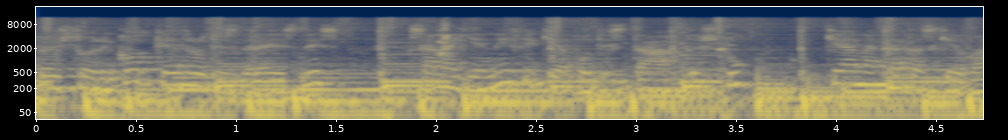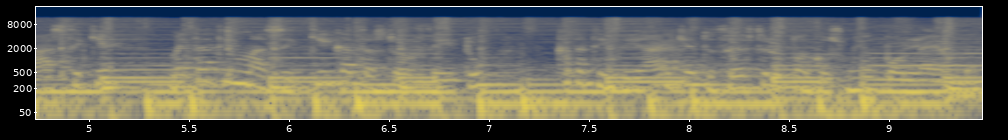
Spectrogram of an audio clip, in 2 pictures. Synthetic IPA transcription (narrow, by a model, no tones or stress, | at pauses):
t̪o̞ist̪o̞ɾiko̞cend̪ɾot̪izðɾe̞st̪is | ksɐnɐʝe̞niθice̞ɐpo̞t̪ist̪ɐxt̪e̞st̪uce̞ɐnɐkɐt̪ɐsce̞vɐst̪ice̞me̞t̪ɐt̪imɐzicikɐt̪ɐst̪ɾo̞fit̪ukɐt̪ɐt̪iðiɐɾciɐt̪uðe̞ft̪e̞ɾupɐŋɡo̞zmiupo̞le̞mu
